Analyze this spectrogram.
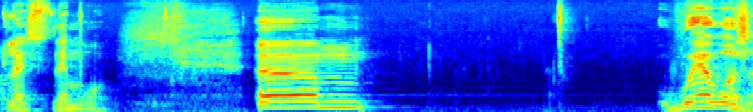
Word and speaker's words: Mooer: see on Mooer pedals, this is how you say it, by the way, Mooer, not Mooer or Mooer or Mooer or any kind of variations I frequently do. It's more like, more.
